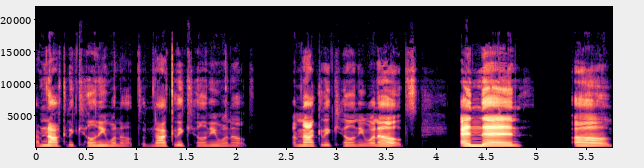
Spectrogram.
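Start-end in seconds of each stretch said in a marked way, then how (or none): 0.0-3.8 put-on quiet mutter under breath, quieter. Retelling a movie scene where Miles mutters: imitating Miles muttering under his breath. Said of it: "quietly under his breath".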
